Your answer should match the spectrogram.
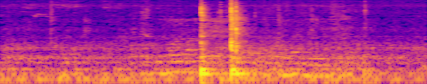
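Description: Steel ladle stirring a thick dal curry in a stainless steel kadai, knocking twice against the pan about two seconds in, the two clinks about a third of a second apart.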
